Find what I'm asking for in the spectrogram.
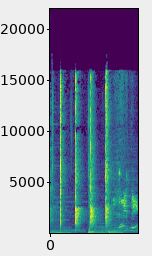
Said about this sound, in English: I mean, Wait, let's clap. Wait a minute. We in church.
